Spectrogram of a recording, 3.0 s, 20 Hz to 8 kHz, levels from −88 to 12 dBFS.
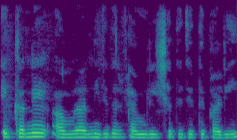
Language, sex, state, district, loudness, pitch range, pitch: Bengali, female, West Bengal, North 24 Parganas, -19 LUFS, 180-200 Hz, 190 Hz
